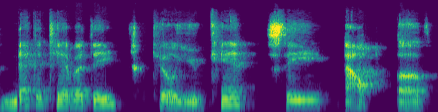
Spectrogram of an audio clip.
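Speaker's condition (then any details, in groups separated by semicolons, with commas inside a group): Aphasia, apraxia, dysarthria after stroke; initially mute, plans each sentence, interruption loses it, mistaken for drunk, carries aphasia card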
